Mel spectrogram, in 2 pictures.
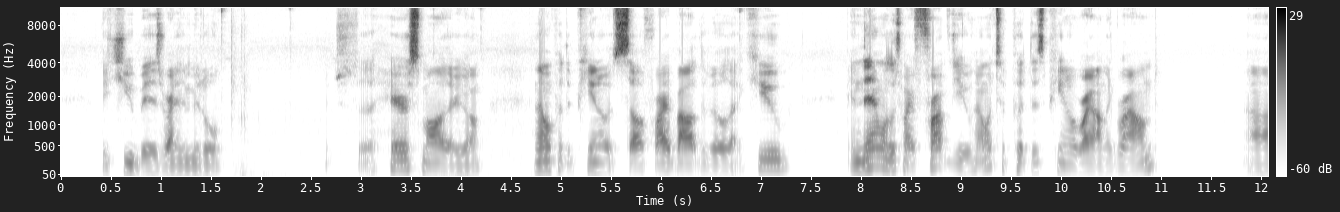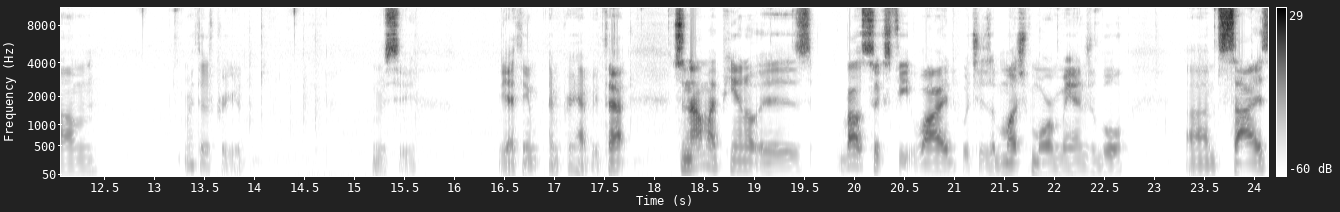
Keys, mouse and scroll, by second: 1.6 e, 2.2-3.6 drag, 2.2 r, 3.7 w, 4.2-6.8 drag, 7.7 v, 9.8-13.2 drag, 14.1 alt+middle click, 15.3 v, 15.4 f, 17.8-18.1 alt+drag, 19.0-19.4 drag, 20.2 Delete, 21.9-22.4 alt+drag, 23.0 alt+middle drag, 23.6 alt+click.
